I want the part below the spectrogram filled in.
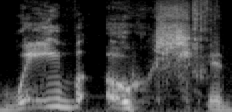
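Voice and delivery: put-on thrilled, high, bursting excited outburst. Showing what they say every time they see it, imitating Dan saying it excitedly. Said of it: "in that exact voice go Wave Ocean because I'm so excited".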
